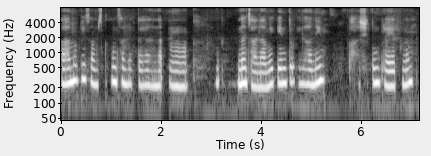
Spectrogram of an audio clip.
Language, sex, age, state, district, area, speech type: Sanskrit, female, 18-30, Kerala, Kasaragod, rural, spontaneous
